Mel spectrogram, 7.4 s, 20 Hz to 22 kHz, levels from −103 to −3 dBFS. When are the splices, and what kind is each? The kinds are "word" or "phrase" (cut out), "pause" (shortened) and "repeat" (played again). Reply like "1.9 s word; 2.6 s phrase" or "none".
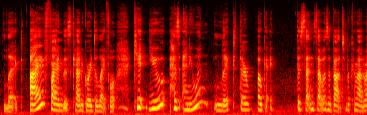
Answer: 3.0 s word; 4.3 s word; 5.0 s pause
